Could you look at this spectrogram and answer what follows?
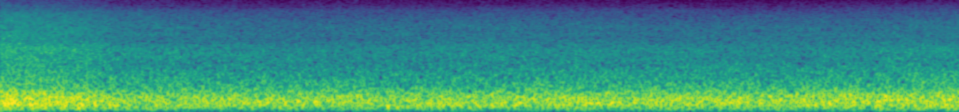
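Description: Strong wind roaring steadily through trees on an exposed hillside at Old Winchester Hill on the South Downs, a continuous surf-like rushing that stays loud and broad for the whole stretch with no talk.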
